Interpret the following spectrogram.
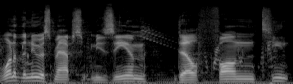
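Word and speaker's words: Museum d'Alfonsino: of the newest Maps Museum Delon oh murdered that name Museum Delon Cino there we go that's how you say it all right I've got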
